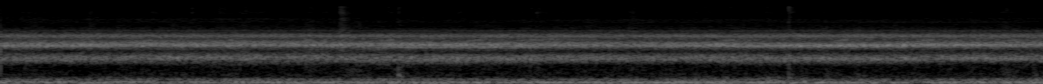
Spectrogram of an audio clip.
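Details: Countless frogs singing together in the rain, an even, buzzing trill chorus without pauses. A few crisp drip clicks and low steady background noise accompany it.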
